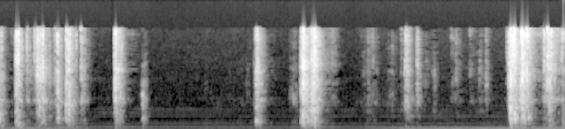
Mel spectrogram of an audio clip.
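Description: Close, scratchy strokes of a pen writing on paper come in short bursts and clusters, separated by brief pauses, with no talking.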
